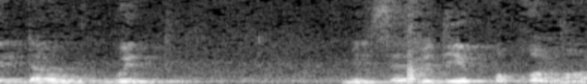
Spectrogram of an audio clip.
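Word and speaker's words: داود: Et le personnage le plus connu qui porte ce nom, c'est David, Daoud, parce que là ça s'écrit Doud, David ça s'écrit Doud, mais après vous vocalisez Daoud.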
